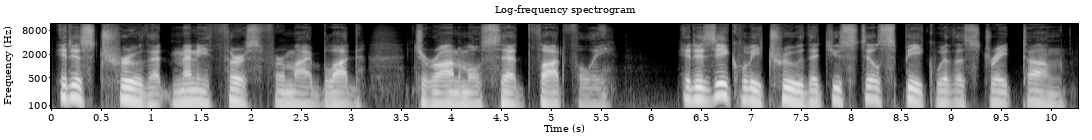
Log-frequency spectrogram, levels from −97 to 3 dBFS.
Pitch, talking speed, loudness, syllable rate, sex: 115 Hz, 140 wpm, -19 LUFS, 3.7 syllables/s, male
